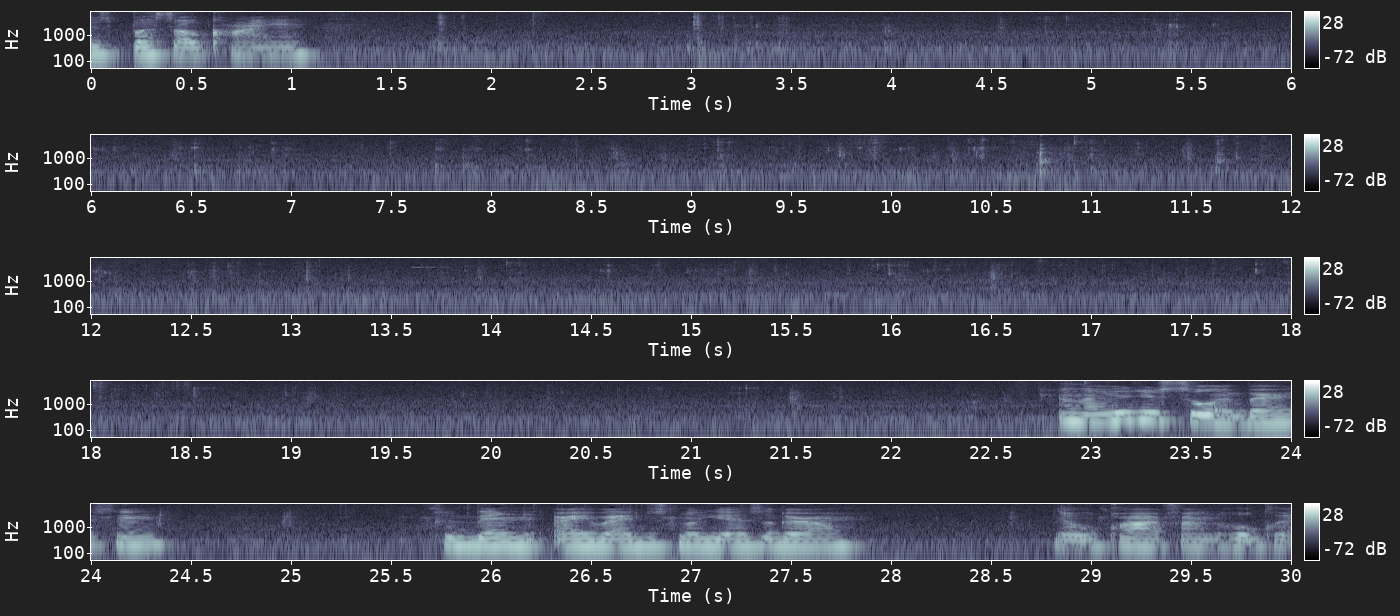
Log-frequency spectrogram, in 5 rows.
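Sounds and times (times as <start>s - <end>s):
quiet chewing: 1.7s - 22.8s, 24.2s - 25.8s.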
